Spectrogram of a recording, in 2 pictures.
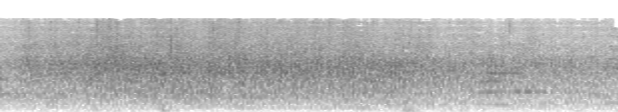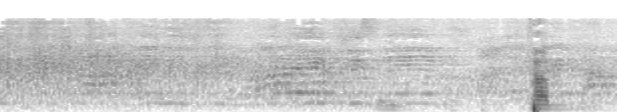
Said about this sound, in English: The audience is shouting, that's not an operating system.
